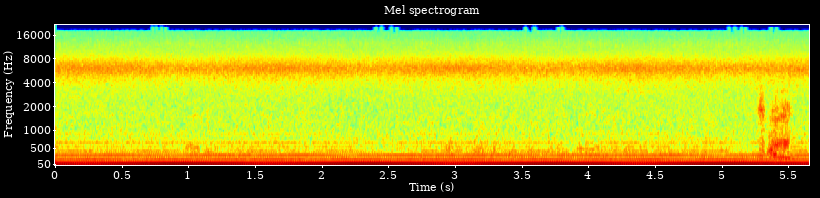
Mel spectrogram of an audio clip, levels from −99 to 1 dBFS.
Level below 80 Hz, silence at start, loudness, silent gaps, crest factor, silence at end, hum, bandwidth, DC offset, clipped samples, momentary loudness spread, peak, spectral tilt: -6 dBFS; 0 s; -7 LUFS; none; 6 dB; 0 s; 60 Hz at -5 dBFS; 18.5 kHz; 10%; under 0.1%; 1 LU; 0 dBFS; -3.5 dB/octave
